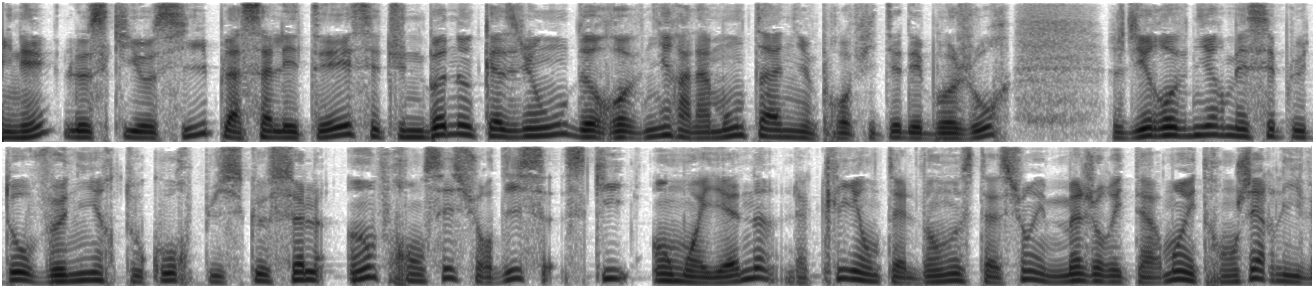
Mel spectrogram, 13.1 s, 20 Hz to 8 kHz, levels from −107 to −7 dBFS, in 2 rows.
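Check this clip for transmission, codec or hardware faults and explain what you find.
Nothing stands out in this speech recording, so there's no fault to report here.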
